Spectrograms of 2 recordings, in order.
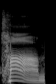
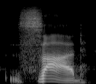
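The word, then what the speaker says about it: Zeit: Rammstein is pron is called time. It's pronounced uh side.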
